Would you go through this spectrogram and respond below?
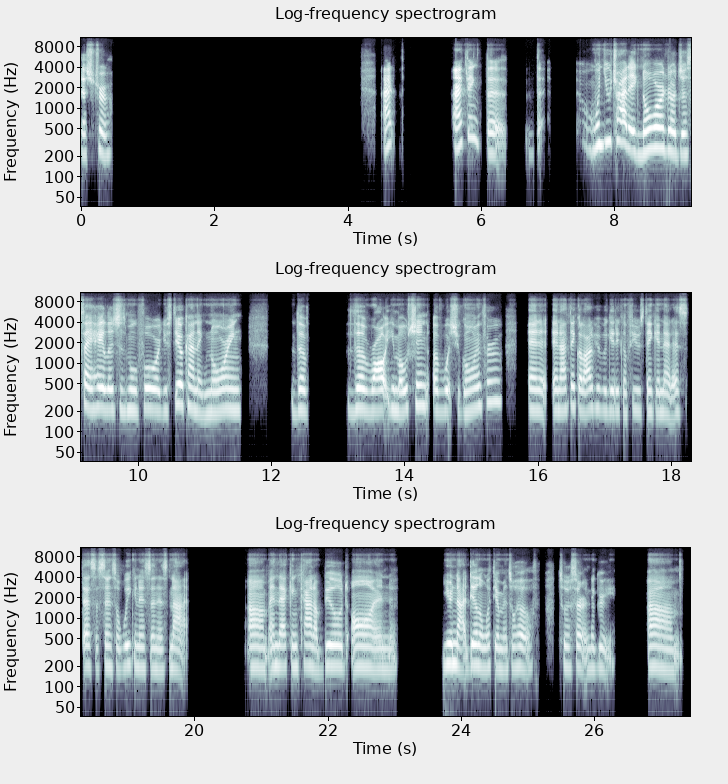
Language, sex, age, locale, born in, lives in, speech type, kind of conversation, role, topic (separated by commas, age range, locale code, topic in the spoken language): English, female, 35-39, en-US, United States, United States, conversation, podcast, guest, What are some effective ways to grow stronger after facing challenges?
